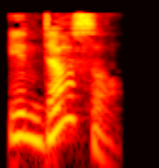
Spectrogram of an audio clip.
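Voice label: "indocile", British English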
